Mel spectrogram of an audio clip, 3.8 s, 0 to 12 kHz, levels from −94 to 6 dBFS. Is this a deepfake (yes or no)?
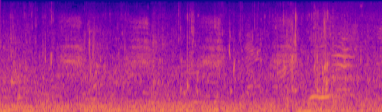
no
